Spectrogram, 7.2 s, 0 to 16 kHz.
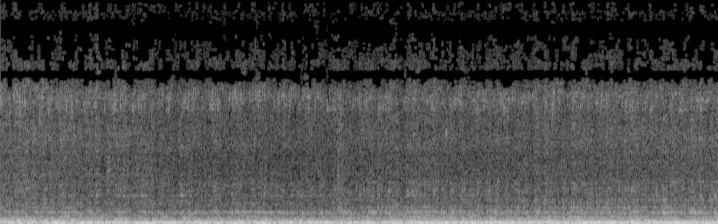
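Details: Turbo 4.8 V8 Blazer with Elgin 1838P sloppy stage 1 cam (Trick Flow 216/220), sat since March 2022, warming at about 130 degrees: idle settling down, deep noticeable lope but no distinct chop; idle AFR hunting 15.2–15.3 in cold weather. Normal cam idle.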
